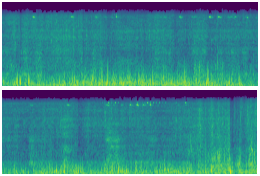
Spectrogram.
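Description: Deviate Claymore mountain bike rattling down a rutted dirt trail: a continuous rumble and clatter of tyres, chain and frame over the bumpy ground, with heavy wind noise on the camera microphone. Near the end a sudden louder crash as the bike goes down into the bracken.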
